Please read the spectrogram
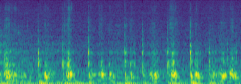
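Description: Marker pen writing on a whiteboard: a quick run of short, faint strokes as a line of numbers and symbols is written.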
